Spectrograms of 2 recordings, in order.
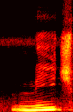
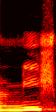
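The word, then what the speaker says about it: niche: इसको नीच भी प्रोनाउंस किया जाता है और नीश भी प्रोनाउंस किया जाता है।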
